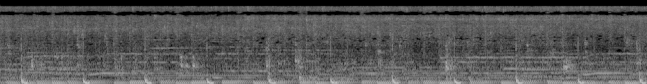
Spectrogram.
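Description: Water spraying steadily from the hand shower of a Roca Victoria-T thermostatic shower column, run to test a newly fitted thermostatic cartridge. Background music with a steady beat plays underneath.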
